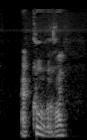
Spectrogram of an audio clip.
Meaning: third-person plural future of accourir
- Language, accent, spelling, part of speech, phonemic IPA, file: French, Canada, accourront, verb, /a.kuʁ.ʁɔ̃/, LL-Q150 (fra)-accourront.wav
